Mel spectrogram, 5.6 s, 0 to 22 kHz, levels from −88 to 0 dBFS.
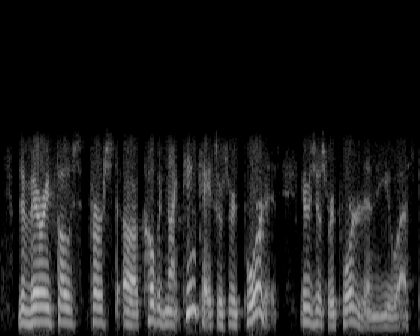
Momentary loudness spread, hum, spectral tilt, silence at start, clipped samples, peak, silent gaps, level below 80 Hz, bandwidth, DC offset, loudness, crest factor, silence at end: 11 LU; none; -5 dB/octave; 0.25 s; under 0.1%; -14 dBFS; none; -76 dBFS; 4.4 kHz; under 0.1%; -32 LUFS; 18 dB; 0.15 s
